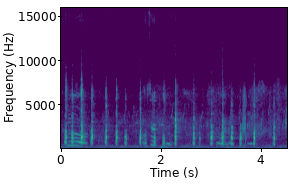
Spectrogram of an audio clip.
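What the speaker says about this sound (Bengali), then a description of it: "এই মুরগিকে নামিয়ে প্রথম হচ্ছে খুদ দেওয়া হলো, এগুলো বাচ্চাগুলোও খাচ্ছে" Domestic chickens and their chicks cluck and peep in quick repeated bursts while pecking at scattered broken-rice feed, close by, with a murmur of background noise and no talk.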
